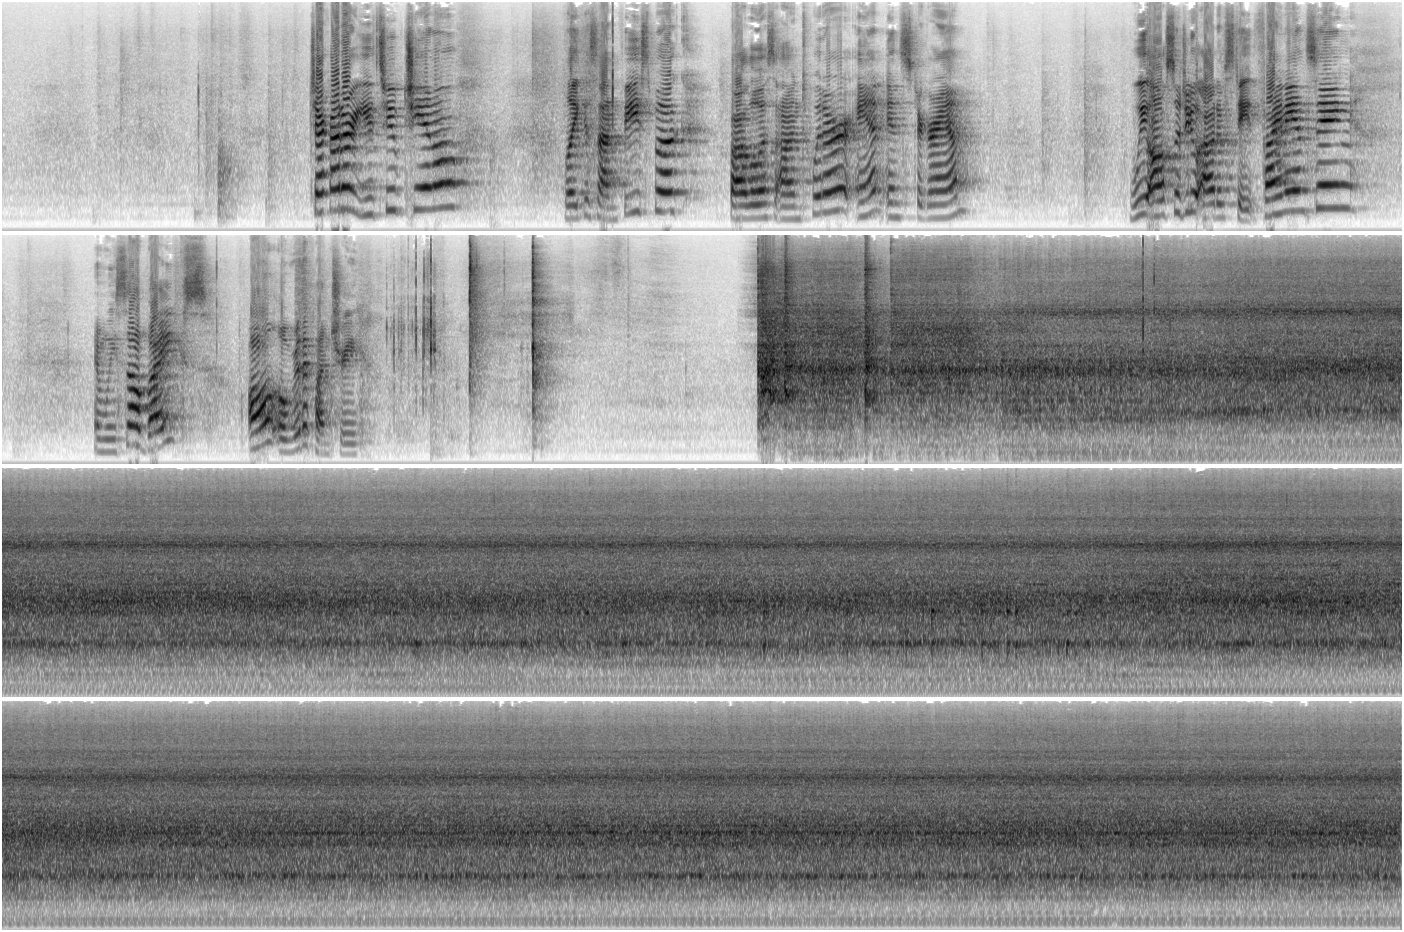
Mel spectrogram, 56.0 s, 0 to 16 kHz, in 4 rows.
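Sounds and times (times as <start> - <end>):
motorcycle engine idling: 21.6 - 56.0.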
